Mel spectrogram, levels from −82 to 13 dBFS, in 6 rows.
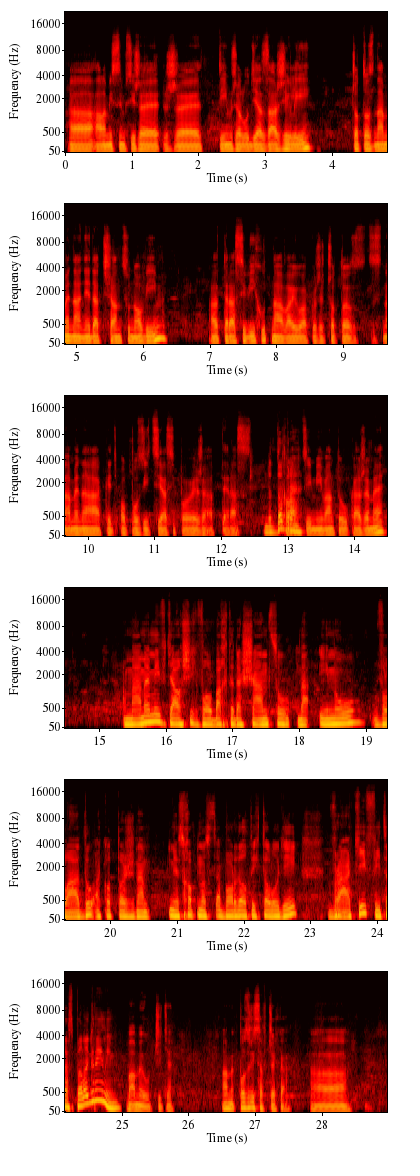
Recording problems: murmuring crowd; faint; throughout; 25 dB below the speech

